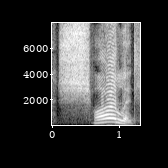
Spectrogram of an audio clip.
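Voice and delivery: high, loud, drawn-out moan of grief. Acted. Pig grieves over his dying friend, loud high moan. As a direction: wail her name in sorrow. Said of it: "he moaned".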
